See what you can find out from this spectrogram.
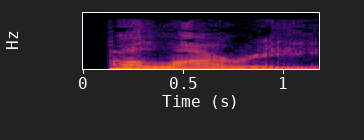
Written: polari

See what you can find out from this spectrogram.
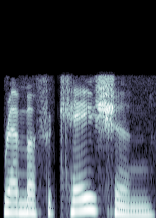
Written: ramification

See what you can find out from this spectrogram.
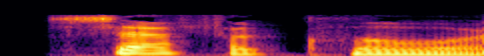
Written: cefaclor

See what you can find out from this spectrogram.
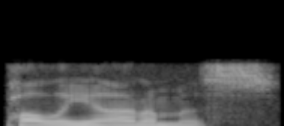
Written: polyonymous

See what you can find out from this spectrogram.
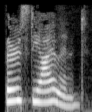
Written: Thursday Island

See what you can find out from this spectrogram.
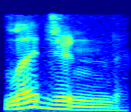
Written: legend

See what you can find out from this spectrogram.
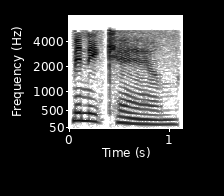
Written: Minicam

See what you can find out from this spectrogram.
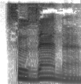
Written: susanna

